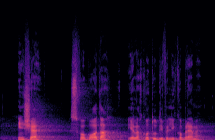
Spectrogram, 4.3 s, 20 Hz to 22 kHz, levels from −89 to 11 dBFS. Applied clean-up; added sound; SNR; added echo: none; none; none; none.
